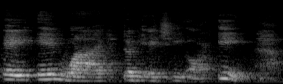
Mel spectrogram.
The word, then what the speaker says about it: anywhere: told pronounce this word i n i is pronounced exactly like a n y in in English so anywhere so you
